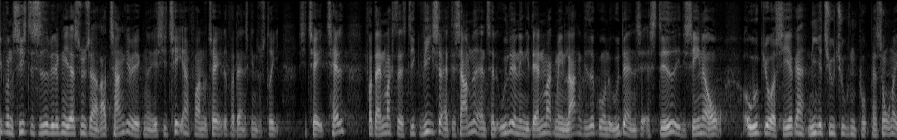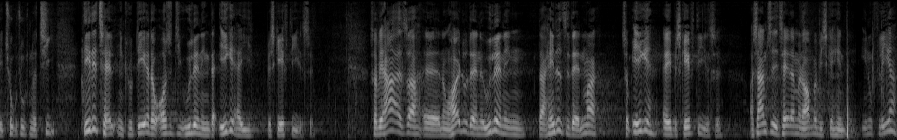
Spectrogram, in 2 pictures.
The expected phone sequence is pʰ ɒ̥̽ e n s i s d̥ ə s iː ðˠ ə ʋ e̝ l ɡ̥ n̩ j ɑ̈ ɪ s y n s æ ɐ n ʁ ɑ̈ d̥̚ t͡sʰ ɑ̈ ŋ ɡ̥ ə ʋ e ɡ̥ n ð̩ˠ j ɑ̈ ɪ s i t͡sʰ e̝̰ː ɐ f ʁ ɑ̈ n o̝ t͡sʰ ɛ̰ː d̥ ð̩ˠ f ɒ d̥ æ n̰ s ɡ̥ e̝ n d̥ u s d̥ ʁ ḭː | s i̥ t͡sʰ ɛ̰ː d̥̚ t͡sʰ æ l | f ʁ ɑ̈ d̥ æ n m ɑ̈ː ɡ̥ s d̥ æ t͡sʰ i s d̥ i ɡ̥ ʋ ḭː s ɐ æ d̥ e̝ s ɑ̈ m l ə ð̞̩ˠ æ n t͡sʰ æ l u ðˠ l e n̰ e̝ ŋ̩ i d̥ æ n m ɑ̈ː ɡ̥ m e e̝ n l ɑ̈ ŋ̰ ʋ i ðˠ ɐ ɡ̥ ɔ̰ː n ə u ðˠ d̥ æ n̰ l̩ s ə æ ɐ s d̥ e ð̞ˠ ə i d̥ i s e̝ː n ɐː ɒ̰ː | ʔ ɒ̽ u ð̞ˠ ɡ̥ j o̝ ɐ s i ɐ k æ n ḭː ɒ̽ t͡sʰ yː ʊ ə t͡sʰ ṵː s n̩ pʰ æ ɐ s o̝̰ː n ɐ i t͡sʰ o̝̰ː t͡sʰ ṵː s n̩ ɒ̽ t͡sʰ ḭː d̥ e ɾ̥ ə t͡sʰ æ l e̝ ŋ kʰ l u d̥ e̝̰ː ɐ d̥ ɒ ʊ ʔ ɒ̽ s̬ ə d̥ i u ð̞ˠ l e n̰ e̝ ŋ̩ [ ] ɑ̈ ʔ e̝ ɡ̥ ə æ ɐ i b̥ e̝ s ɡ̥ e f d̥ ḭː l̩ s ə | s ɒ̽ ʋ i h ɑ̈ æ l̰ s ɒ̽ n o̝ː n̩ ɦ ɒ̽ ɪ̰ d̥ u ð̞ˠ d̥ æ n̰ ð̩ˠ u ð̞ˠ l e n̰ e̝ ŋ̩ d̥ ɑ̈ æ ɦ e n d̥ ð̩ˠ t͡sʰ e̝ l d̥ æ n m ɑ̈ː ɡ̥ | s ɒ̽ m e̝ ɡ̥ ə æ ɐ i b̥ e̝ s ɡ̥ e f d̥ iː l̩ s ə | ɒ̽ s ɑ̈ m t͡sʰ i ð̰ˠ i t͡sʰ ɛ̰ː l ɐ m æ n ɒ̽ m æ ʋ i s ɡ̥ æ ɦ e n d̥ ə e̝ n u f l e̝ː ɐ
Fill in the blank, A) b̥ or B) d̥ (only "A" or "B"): B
